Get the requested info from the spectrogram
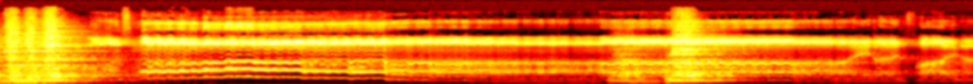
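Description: Background music: classical operatic singing, long held notes sung with a wide vibrato over instrumental accompaniment.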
